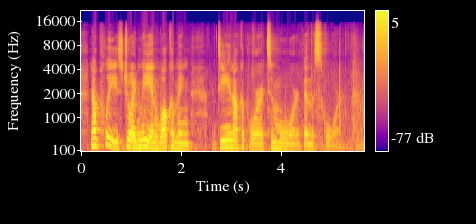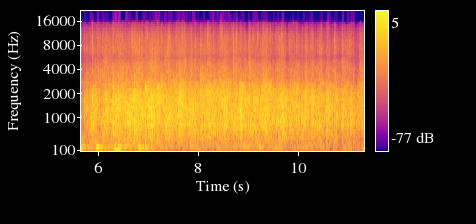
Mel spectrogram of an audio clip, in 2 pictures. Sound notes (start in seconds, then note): 5.5 audience applauding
